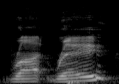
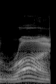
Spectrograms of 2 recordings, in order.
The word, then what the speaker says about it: Rey: You see a lot more of Rey, who apparently we're all pronouncing her name wrong because she says Rye in the thing.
